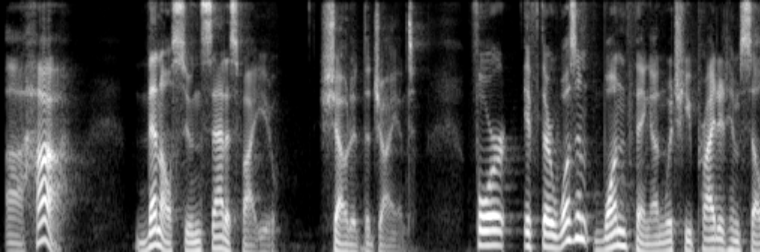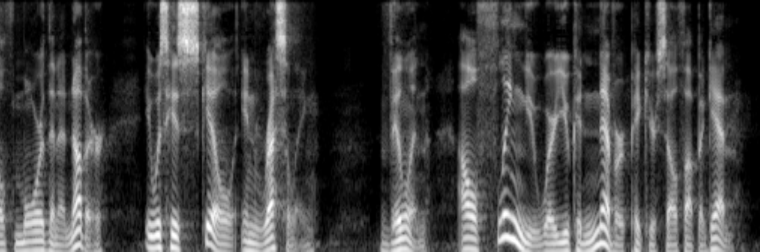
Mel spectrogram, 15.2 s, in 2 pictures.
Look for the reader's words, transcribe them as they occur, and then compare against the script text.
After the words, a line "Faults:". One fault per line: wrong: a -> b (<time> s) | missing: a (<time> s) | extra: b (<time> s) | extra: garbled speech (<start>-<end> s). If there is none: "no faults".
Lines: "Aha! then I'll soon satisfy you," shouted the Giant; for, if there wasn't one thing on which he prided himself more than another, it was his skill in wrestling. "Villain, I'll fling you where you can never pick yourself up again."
"Aha! then I'll soon satisfy you," shouted the Giant; for, if there wasn't one thing on which he prided himself more than another, it was his skill in wrestling. "Villain, I'll fling you where you can never pick yourself up again."
Faults:
no faults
